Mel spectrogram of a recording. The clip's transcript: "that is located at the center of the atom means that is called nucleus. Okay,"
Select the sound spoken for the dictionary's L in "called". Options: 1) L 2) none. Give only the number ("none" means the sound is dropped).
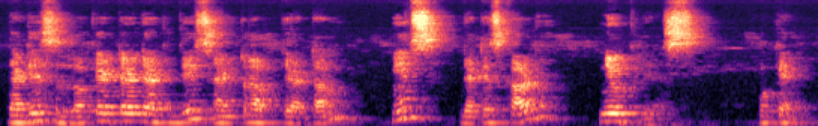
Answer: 1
